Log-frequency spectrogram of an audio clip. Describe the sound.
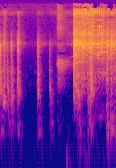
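A picture breaking in a video game: a few soft knocks and clicks, then a sudden bright crash of shattering glass that rings on loudly to the end.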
